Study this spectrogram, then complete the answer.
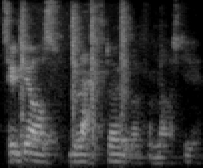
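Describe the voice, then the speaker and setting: A man's voice: mid-range voice, moderate pace. A man hosting a casual food podcast, easygoing, with short supportive replies to his guest. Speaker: podcast host and cookery course teacher. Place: half-open converted cart lodge on a farm. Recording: echoey room, distant mic, faint noise.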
